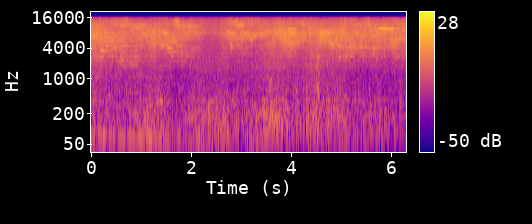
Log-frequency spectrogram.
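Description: Freight cars of a long manifest train, covered hoppers and then tank cars, rolling past at close range: steady rumble and clatter of steel wheels on the rails.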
